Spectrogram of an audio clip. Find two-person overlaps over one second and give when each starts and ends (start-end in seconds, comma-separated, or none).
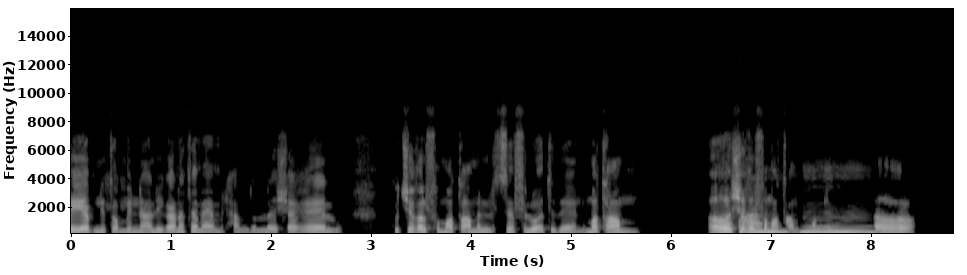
6.5-8.1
